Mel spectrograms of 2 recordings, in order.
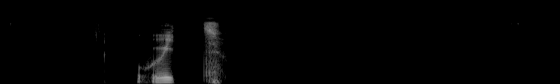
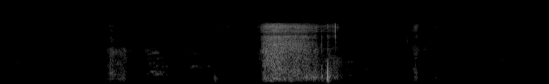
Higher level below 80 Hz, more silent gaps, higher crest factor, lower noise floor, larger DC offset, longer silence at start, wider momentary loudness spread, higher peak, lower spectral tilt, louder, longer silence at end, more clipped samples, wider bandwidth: first, -72 dBFS vs under -90 dBFS; first, 1.98-2.03 s vs none; about the same, 28 dB vs 26 dB; first, -88 dBFS vs -83 dBFS; neither; first, 1.4 s vs 1.05 s; second, 19 LU vs 26 LU; first, -14 dBFS vs -18 dBFS; first, -3.5 dB/octave vs 0.5 dB/octave; first, -32 LUFS vs -35 LUFS; first, 3.4 s vs 1.3 s; neither; first, 9.6 kHz vs 7.4 kHz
